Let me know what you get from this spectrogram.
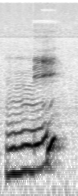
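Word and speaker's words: knee: plus vieux vous voyez ni ça s'écrit corps n heures mais on prononce pas le cas c'est and see comme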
